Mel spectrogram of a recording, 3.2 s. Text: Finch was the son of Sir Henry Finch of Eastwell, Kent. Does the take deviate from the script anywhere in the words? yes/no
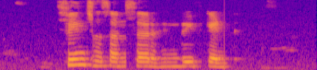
yes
